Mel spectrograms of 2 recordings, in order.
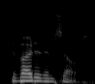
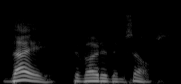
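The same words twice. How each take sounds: First: Devoted weighted, falling; devoted stressed, themselves light. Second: They stressed, slow and louder; They given full weight, slow. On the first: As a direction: lean on the word devoted. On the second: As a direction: slowly hit the word They. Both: Shown as a demonstration. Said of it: "put emphasis on those first three words differently".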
